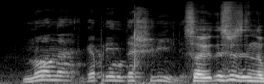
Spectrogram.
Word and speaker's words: Gaprindashvili: So opponent Nona Gabrielshuri. Well, who is that opponent? I hope there's a pronunciation for her opponent. Nona Gaprindashvili. Oh, that's the one. Nona Gaprindashvili.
